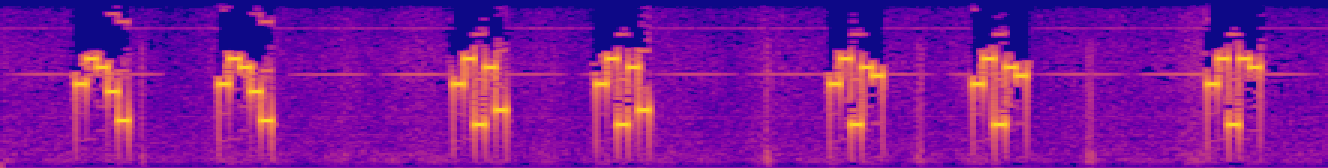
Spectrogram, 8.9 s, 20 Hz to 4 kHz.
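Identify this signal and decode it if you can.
Five-tone selective call (ZVEI), heard as quick runs of five tones, tones of about 70 ms. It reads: 88072 88072 88104 88104 88109 88109 88110
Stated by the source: Five-tone ZVEI selective call received on an SDR.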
